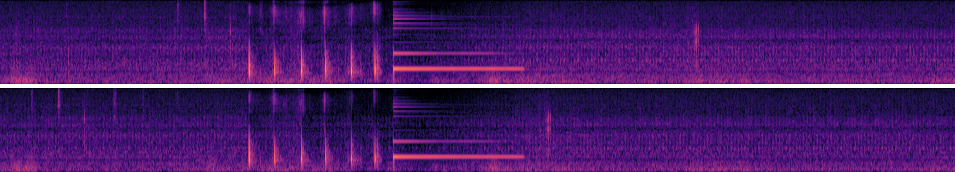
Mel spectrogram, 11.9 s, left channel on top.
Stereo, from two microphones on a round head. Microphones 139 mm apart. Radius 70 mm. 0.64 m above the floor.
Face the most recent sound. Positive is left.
turn(degrees=20)  # may be behind; listen again after turning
